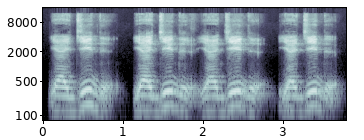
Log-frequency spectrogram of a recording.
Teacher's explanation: Jadi cukup sentuhkan saja di tempat keluarnya huruf dal ya di gusi ya berarti. Kemudian setelah itu lepas ya.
